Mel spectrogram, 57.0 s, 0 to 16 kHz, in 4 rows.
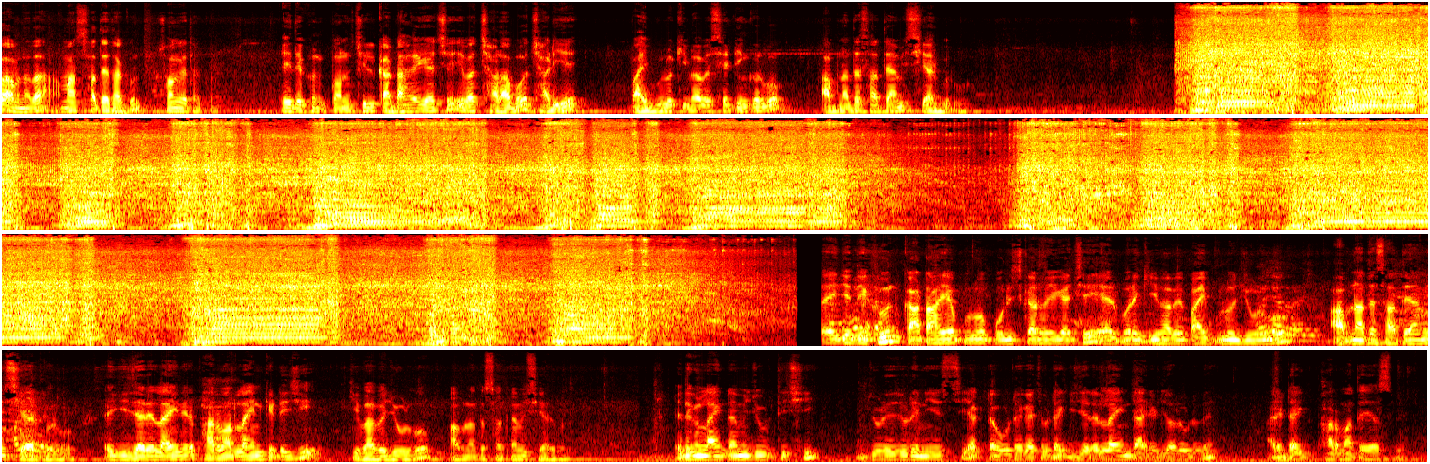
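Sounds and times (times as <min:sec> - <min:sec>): electric chipping hammer chiselling brick: 0:11.7 - 0:36.5.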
